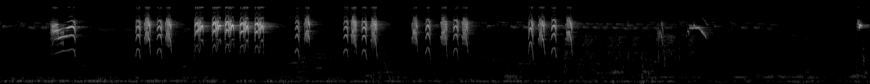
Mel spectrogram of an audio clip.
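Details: Orange-headed thrush in energetic nyecret nembak song: repeated quick bursts of high, staccato chattering notes, some hooked downward, packed through most of the recording, fading to single chips near the end.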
